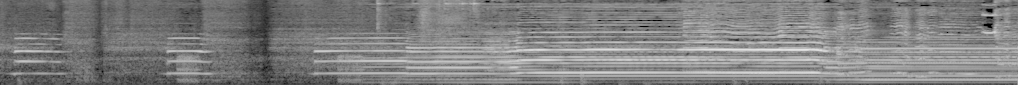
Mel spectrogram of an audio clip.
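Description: Bagpipe: two short chanter notes, then about four seconds in the bag fills and the drones come in with a steady low hum while the chanter plays a tune over them.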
